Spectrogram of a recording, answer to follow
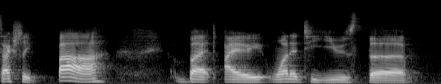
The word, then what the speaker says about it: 八: the left side there and we have the pronunciation it's actually BA but I wanted to use the the buh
